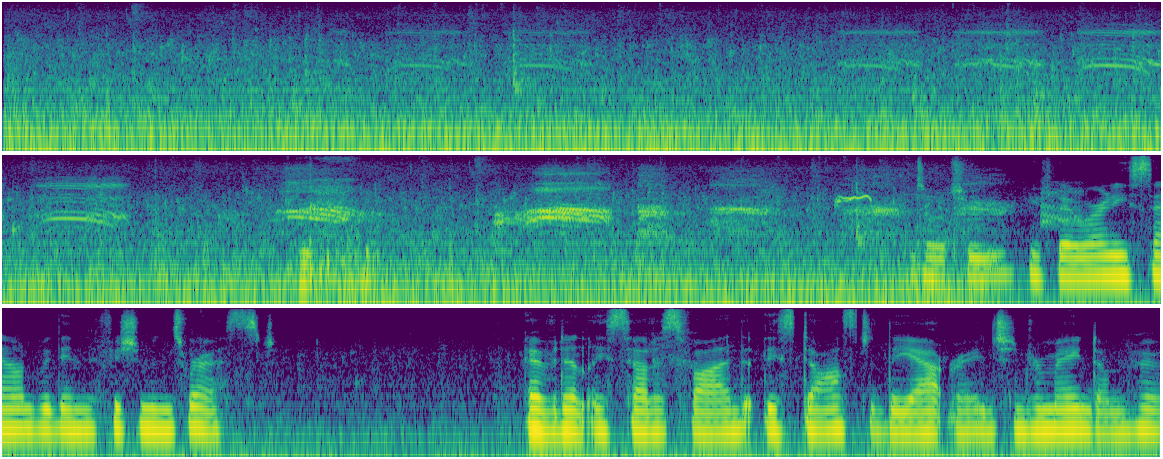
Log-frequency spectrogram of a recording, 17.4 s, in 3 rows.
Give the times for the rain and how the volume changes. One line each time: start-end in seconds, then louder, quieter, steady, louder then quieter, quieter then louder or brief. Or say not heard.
0.0-17.3 quieter.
